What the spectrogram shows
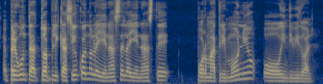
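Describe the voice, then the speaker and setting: A man's voice: on the high side, moderate pace, clean tone, no echo, clean studio sound. A man hosting, explaining things to viewers and backing the guest with frequent "ujú". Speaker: host. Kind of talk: casual interview.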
